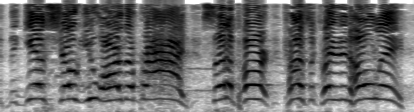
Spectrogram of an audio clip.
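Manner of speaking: high, loud preacher's shout building in intensity; full-force preaching. Real, not acted. Preacher urging the church on the gifts, full-force preaching. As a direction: preach it out at the top of your voice.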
